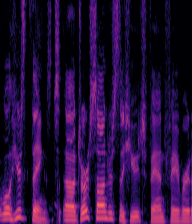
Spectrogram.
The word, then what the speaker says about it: Saunders: It's pronounced Saunders and not Sanders, right? – I'm assuming it's Saunders. Sanders is spelled differently.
